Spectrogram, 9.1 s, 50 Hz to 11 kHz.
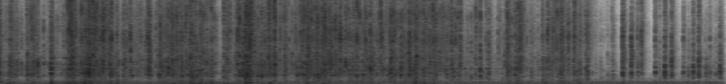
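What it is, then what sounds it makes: Soft plastic wipes pack. A full 80-count soft plastic baby wipes pack with a hard plastic flip lid is held while long nails scratch and tap its plastic film and lid. The result is a dense, bright crinkling with quick clicking taps running throughout, easing slightly toward the end.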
